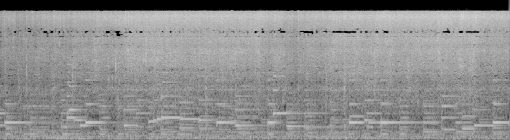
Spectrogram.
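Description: Mixed ground beef and pork sizzling steadily as it fries in an oiled pan, stirred and broken up with a spatula. Background music with a light melody plays throughout.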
